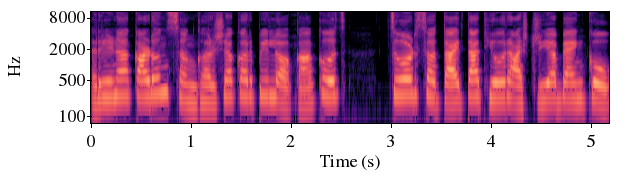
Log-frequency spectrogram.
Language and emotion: Goan Konkani, disgusted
